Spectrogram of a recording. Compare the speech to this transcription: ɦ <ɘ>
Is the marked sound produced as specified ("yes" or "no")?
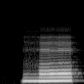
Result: no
